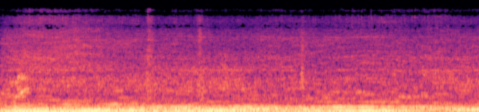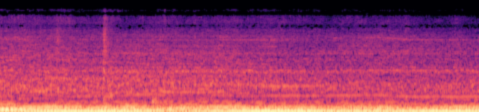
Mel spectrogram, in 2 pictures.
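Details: A steady low vehicle engine rumble dominates outdoors, with slight swells in loudness and faint ticks; no barking or other animal voice is heard.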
